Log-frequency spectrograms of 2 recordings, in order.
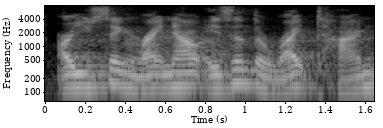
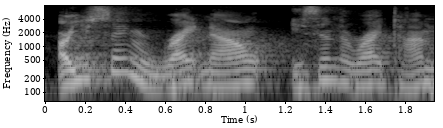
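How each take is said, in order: First: It is said in a pushy, confrontational way. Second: It is said in a friendly, understanding way. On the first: The listener is being challenged and will feel annoyed. The speaker calls it wrong. "you don't have to be a dick about it" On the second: The listener's position is respected while still being asked. The speaker calls it right. "no, dude, of course, I totally understand"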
